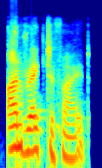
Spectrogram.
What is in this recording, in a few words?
"unrectified", Indian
